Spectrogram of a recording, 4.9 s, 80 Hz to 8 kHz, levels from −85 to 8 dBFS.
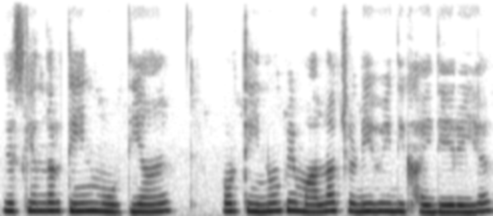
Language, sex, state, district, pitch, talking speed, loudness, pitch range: Hindi, female, Rajasthan, Bikaner, 285 Hz, 180 wpm, -11 LUFS, 270-295 Hz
